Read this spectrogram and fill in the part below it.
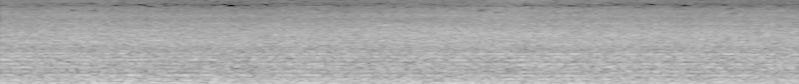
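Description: A train rolls away along the platform.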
